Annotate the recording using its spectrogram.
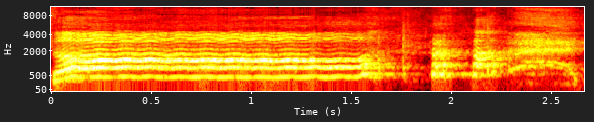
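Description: A young woman sings a few drawn-out notes.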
